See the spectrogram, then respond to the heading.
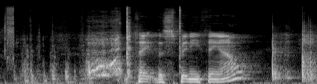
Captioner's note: plastic scratching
